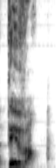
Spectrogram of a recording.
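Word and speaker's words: תבה: Attention, ça s'écrit Tav, Yud, Bet, He. Pas Teva. Teva, certains croient que c'est Teva. Teva, c'est avec Aïn, ça c'est la nature.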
